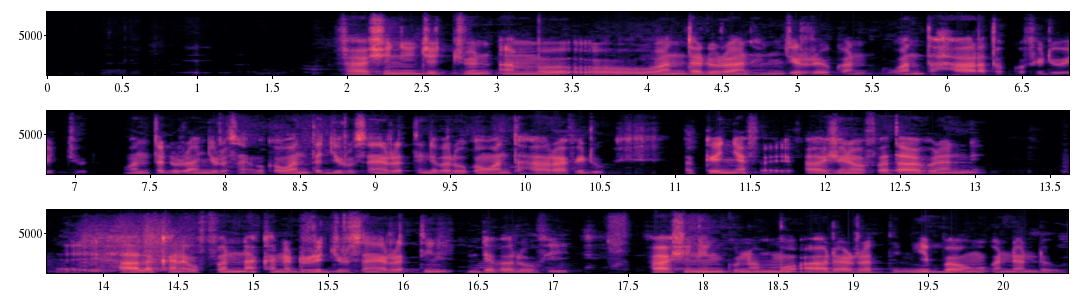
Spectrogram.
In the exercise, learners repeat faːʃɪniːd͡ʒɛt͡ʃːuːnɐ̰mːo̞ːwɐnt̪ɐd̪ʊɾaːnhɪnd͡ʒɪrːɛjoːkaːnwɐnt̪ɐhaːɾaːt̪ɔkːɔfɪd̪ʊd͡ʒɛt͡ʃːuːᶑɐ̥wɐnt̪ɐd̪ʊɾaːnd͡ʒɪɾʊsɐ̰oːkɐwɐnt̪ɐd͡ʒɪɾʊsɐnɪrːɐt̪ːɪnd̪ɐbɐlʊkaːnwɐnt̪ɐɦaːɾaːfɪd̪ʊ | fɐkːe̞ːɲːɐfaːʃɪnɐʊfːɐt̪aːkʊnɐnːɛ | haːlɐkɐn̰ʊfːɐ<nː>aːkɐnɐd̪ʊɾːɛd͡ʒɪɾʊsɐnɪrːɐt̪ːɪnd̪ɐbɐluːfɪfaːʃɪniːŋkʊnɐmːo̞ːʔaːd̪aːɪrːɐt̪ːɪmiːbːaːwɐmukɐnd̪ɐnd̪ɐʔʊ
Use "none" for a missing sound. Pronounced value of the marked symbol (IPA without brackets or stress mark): nː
